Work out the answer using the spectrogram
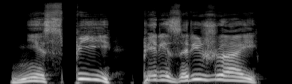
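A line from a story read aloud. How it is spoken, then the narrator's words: Hoarse shout. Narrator (Russian): сиплым голосом крикнул я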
